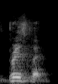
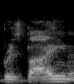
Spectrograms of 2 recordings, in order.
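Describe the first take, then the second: First: The name is said short and quick. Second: The name is drawn out and stretched. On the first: The speaker calls it right. "Just quick, short, tight. Don't don't stretch it" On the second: The speaker calls it wrong. "as a lot, a lot of people want to say"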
